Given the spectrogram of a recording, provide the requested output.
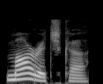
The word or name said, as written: Marichka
